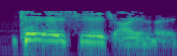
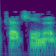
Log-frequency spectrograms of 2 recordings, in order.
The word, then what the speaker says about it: kachina: had their uh oh god if i could pronounce it right it's k-a-c-h-i-n-a kachina so if i'm mispronouncing that i know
